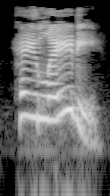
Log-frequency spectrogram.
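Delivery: high, loud parrot call; loud, high bird heckle; heckling parrot. Acted. Parrot heckles the returning lady.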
